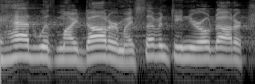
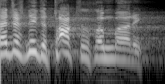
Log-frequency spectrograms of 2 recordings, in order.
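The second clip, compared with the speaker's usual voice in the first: heavy, rough, very gruff delivery; 5 dB louder than usual. Quoting the stranger who scared the speaker, in a very gruff voice. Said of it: "he said in a very gruff voice".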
